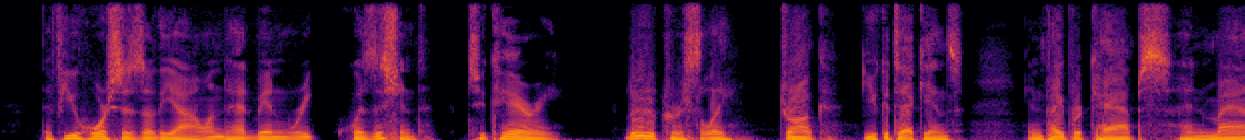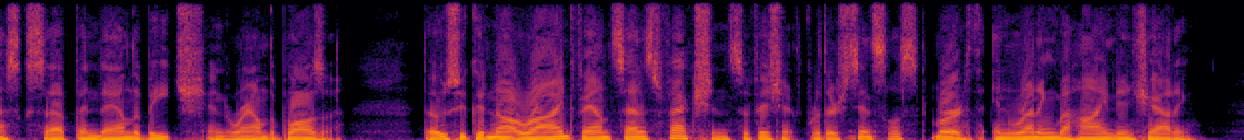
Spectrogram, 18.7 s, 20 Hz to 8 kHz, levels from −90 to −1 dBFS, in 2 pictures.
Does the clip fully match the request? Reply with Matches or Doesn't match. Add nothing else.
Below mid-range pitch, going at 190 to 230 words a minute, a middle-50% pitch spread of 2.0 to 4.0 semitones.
Doesn't match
